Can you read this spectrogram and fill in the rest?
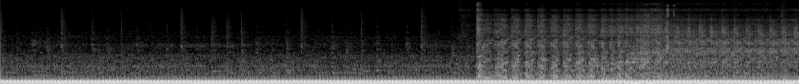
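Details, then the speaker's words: Vauxhall Corsa D 1.3 diesel idling just after starting, following number 2 injector replacement and coding (after ECU water damage and EEPROM swap): steady low even clatter with no misfire and no dashboard lights; normal idle. "sounds good as well excellent norville misfiring excellent I don't have any lights on the dashboard brilliant"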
